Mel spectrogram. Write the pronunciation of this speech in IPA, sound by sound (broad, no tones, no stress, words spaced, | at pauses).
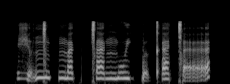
ʒə̰ŋ͡ǀək ŋ͡mækǀæŋ͡muj k͡pə̰kʼæǀæ̰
